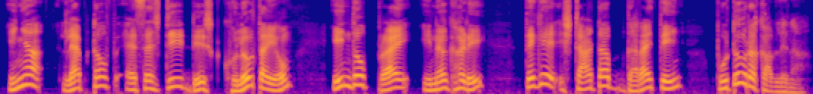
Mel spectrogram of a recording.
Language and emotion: Santali, surprised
